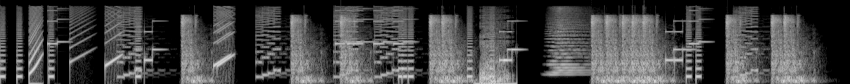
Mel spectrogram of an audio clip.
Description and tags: video game
game, play, playing, retro, video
